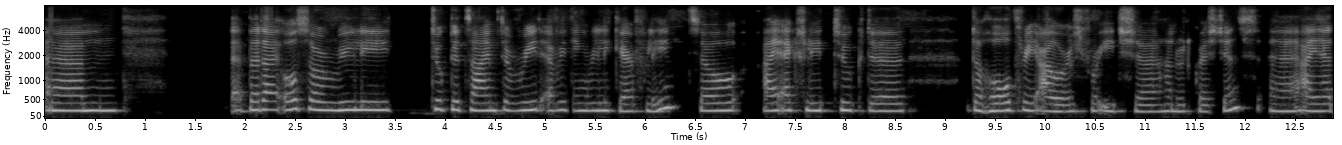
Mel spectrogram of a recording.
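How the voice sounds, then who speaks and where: Somewhat breathy, a woman with a medium pitch speaks in a Dutch accent at a fairly slow pace with a monotone, flat intonation. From Netherlands. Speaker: session chair, gastroenterology trainee. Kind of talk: panel discussion.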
